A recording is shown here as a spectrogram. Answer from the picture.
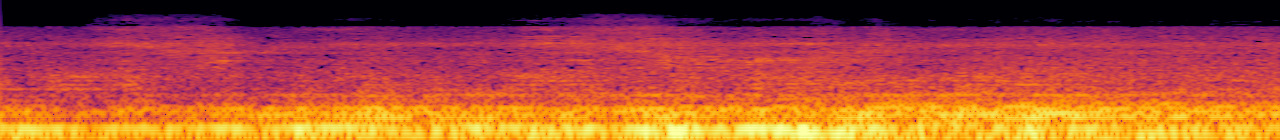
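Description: Steady low machine rumble from building work next door, swelling a little about three to four seconds in.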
